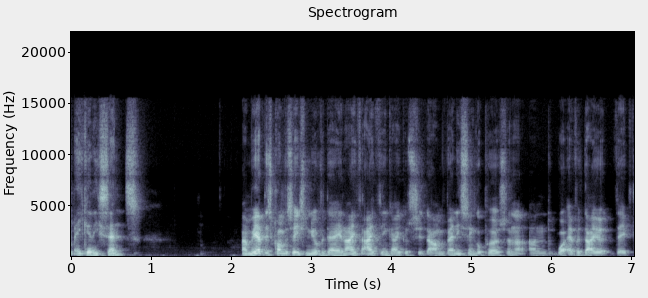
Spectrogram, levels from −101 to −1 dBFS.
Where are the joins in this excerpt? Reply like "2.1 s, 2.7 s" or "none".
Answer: none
